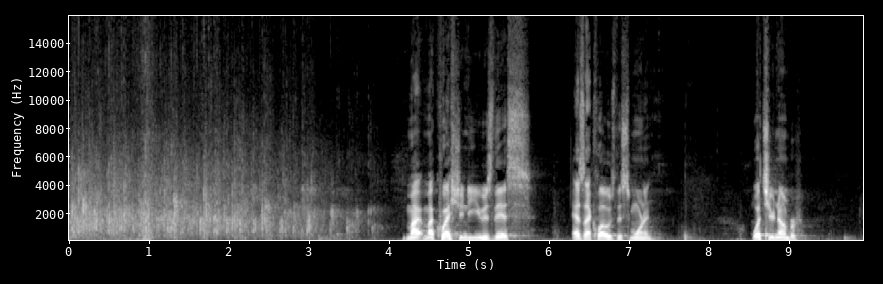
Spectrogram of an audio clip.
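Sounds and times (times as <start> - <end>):
audience hand clapping: 0.0 - 4.2
speech: 4.2 - 7.4, 8.5 - 9.2.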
